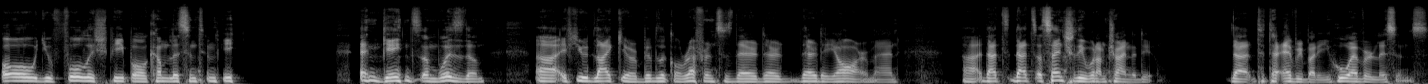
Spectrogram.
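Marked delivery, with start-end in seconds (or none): none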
